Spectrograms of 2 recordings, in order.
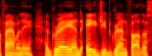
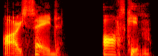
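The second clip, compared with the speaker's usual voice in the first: deliberate soldier's hiss, broken by pauses; insistent, threatening order; menacing hiss; much slower than usual. A narrator's reading. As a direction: hiss it word by word. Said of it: "he hissed".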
